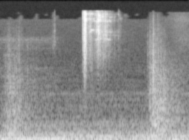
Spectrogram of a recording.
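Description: Coins clink briefly.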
